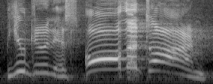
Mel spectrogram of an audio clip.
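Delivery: high, drawn-out hammed-up wail; exaggerated accusation. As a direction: inflate it wildly, high and stretched. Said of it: "am I kind of inflating it".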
